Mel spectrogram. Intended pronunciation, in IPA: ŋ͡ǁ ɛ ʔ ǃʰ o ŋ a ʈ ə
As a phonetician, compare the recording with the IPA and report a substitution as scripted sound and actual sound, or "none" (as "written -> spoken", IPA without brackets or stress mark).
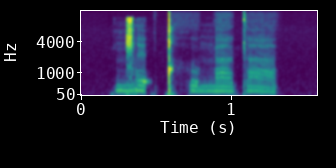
ə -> a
